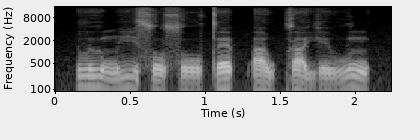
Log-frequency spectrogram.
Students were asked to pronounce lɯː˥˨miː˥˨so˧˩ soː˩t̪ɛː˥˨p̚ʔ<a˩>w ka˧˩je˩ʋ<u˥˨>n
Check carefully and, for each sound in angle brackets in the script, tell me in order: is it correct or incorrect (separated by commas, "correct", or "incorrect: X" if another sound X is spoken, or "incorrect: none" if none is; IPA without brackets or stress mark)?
incorrect: a˧˩, correct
